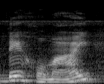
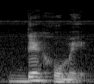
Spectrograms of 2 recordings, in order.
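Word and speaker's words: δέχομαι: Por eso la palabra eh que tenemos aquí en la pronunciación erasmiana se lee dejomay. Dejomai que significa yo recibo. Dejomai, pero según la pronunciación rucliniana debe leerse dejomé.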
